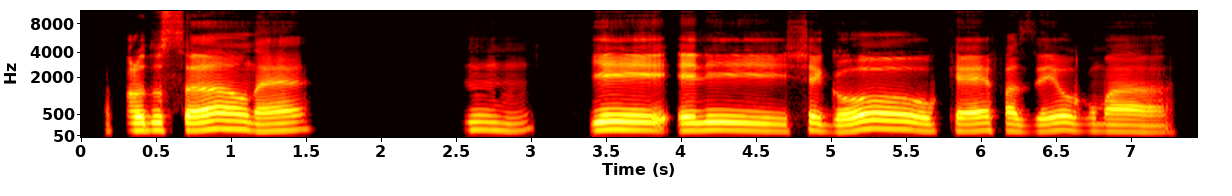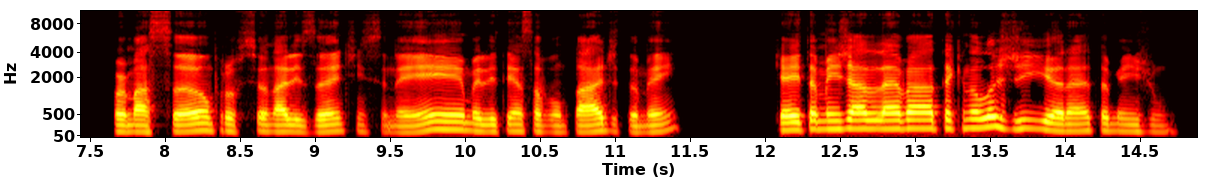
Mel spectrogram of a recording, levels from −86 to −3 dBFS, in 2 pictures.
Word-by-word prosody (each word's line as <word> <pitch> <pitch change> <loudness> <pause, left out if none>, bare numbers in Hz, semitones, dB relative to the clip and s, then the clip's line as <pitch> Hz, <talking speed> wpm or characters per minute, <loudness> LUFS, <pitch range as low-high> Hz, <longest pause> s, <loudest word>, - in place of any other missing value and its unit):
A - - -21
produção, 155 +3 +3
né. 145 +3 -1 1.0
Uhum. 155 -1 -9 0.4
E 160 -1 +5
ele 150 -2 +1
chegou, 150 +3 +2
quer 140 +2 +1
fazer 135 +1 -2
alguma 130 -4 -3 0.3
formação 125 +3 0
profissionalizante 125 -1 -4
em - - -19
cinema, 135 +7 -2
ele 130 -1 -4
tem 135 +1 -6
essa 130 -1 -6
vontade 125 +2 -2
também? 125 - -7 0.6
Que - - -3
aí 155 +1 +4
também 170 +1 -2
já 180 0 +3
leva 180 +1 +2
a 180 - +1
tecnologia, 185 -3 -1
né, 135 +1 -3
também 135 -2 -9
junto. 120 0 -23
140 Hz, 115 wpm, -23 LUFS, 130-160 Hz, 1.0 s, E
